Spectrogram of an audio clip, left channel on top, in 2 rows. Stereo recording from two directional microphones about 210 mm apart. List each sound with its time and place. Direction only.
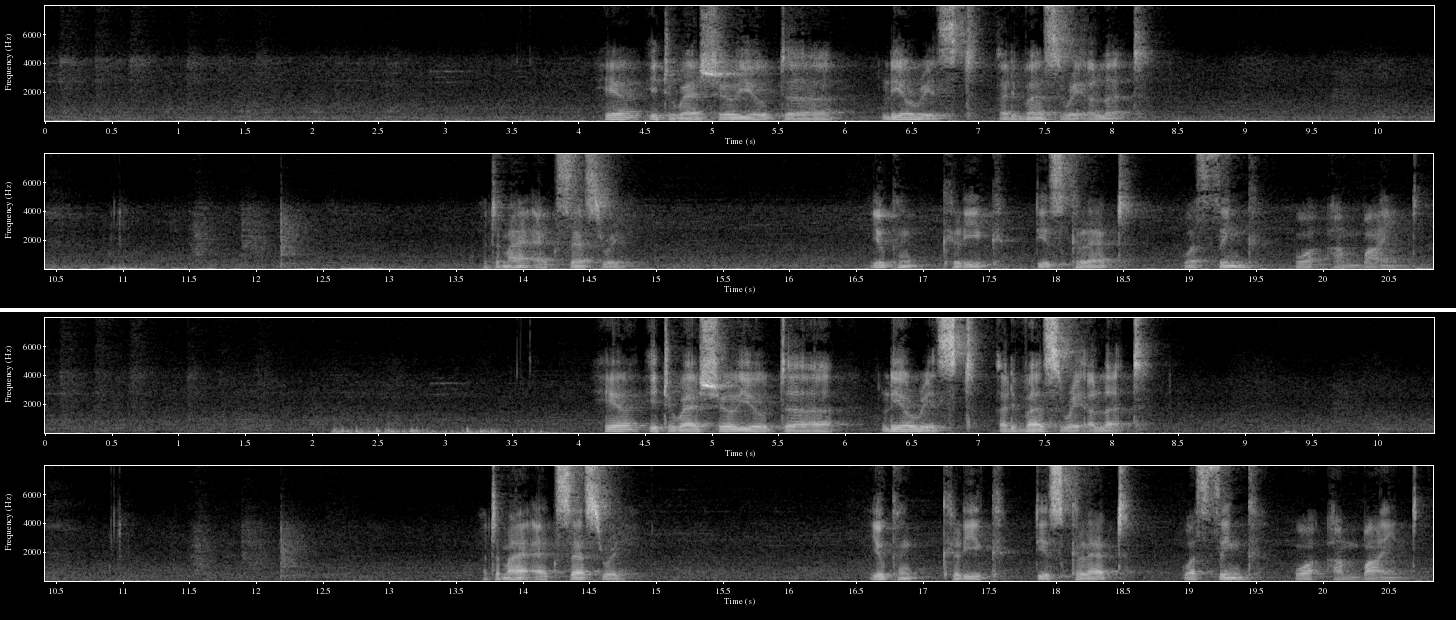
4.2 s speech: 25° right (ahead or behind)
13.7 s speech: 25° right (ahead or behind)
16.6 s speech: 25° right (ahead or behind)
